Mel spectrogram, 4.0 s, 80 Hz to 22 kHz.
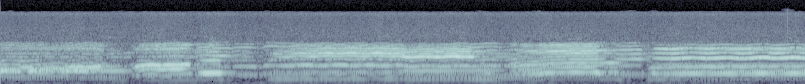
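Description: Operatic baritone and mezzo-soprano singing a duet with wide vibrato, heard on a 1912 acoustic Victor disc recording: the sound is thin and cut off above about 4 kHz, with a faint low rumble of surface noise.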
